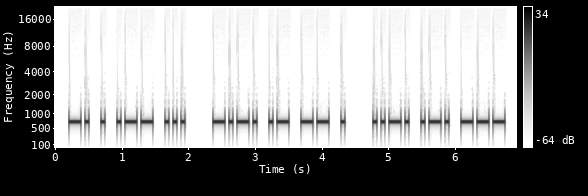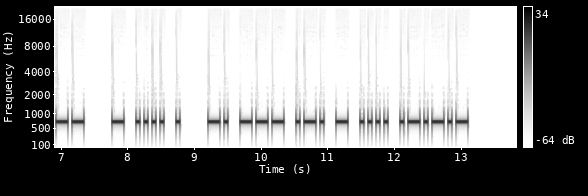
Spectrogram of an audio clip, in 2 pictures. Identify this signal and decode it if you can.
Morse code, heard as a keyed tone, about 20 wpm, 700 Hz. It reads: NEWS CAME FROM THE NORTH.
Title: Sentences from Top 1000 Words - Review Part 1 - 20wpm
